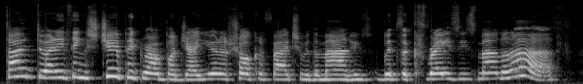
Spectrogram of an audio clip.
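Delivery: ordinary talk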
